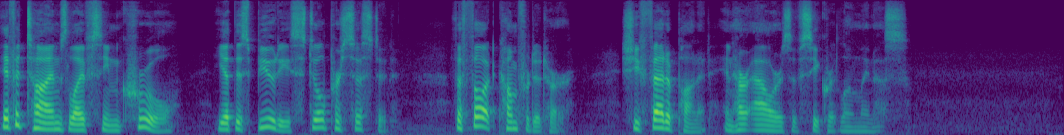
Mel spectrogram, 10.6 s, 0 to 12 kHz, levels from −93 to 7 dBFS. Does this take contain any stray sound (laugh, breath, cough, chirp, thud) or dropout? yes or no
no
